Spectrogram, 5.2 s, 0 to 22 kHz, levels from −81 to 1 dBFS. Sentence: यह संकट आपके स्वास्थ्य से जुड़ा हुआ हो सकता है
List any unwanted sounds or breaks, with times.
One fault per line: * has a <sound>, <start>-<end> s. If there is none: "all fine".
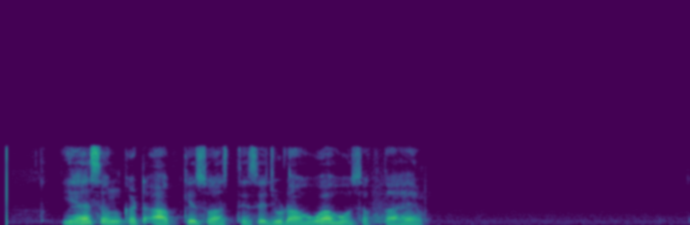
all fine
